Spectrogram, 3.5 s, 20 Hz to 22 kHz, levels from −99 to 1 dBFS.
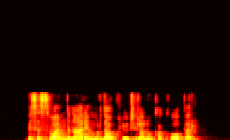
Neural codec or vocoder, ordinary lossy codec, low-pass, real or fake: codec, 24 kHz, 3.1 kbps, DualCodec; none; 7.2 kHz; fake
